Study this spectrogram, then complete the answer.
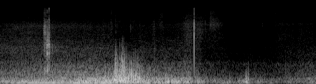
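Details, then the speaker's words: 1995 Mercedes S600 electronic throttle (EGAS) computer test, recorded outdoors with ignition on: a few sharp isolated clicks, then nothing. The actuator activated three times but not the fourth, pointing to a faulty EGAS computer. "as you heard it it activated three times on the fourth time it didn't activate so there's a problem with the sea gas"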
